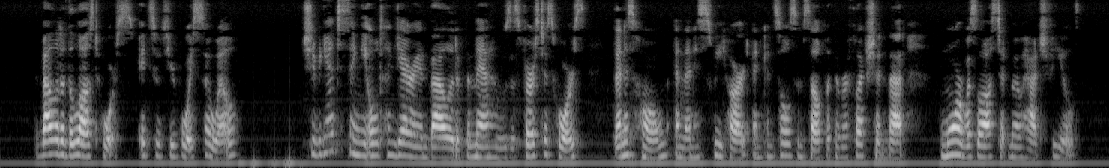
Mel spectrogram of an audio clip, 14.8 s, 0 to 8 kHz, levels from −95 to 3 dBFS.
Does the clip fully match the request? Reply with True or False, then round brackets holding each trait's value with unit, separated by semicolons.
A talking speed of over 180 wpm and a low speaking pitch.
False (195 wpm; 195 Hz)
